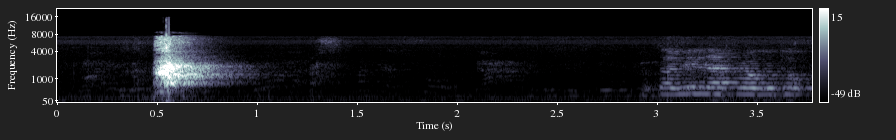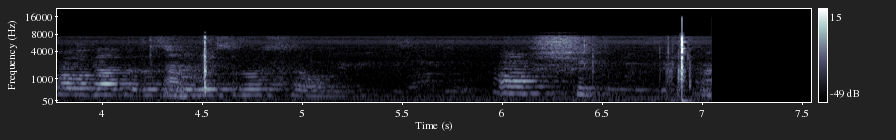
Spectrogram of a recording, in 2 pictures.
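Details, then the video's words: Poodle, very angry and on the attack, gives one loud sharp bark, then low voiced sounds under a person's talk, ending with another short bark. "Poodle feroz ATACANDO / poddlre very angry"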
